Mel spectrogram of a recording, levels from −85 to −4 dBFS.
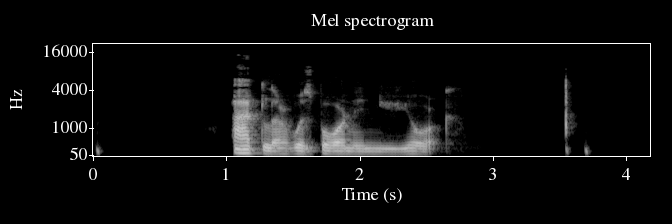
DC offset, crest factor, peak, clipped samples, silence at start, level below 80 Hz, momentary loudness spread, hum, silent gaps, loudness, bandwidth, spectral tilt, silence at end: under 0.1%; 26 dB; -4 dBFS; under 0.1%; 1.05 s; -74 dBFS; 15 LU; none; 3.15-3.54 s; -27 LUFS; 14.5 kHz; -6 dB/octave; 0.6 s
